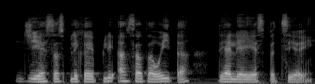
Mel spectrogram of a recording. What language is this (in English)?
Esperanto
